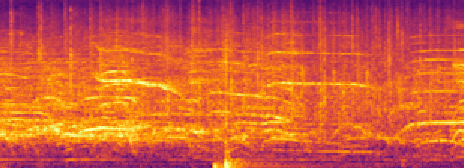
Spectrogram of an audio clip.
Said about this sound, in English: give yourselves a hand, by God.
